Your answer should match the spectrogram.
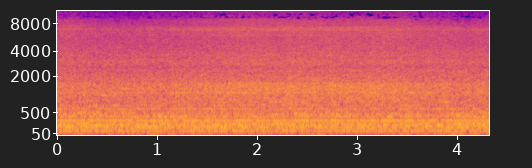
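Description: Gas torch flame hissing steadily as it melts a lump of gold, over a steady low hum.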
